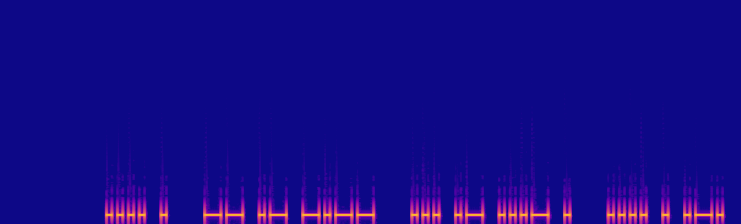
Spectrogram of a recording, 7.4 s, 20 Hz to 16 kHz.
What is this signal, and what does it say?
Morse code, heard as a keyed tone, about 22 wpm, 700 Hz. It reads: HE MAY SAVE HER
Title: Sentences from Top 1100 Words 22wpm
